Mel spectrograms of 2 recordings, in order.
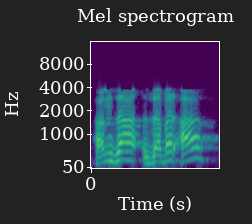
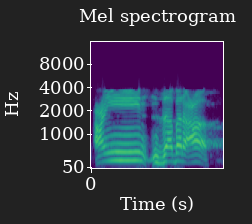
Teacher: جب ہم حمزہ کی ادائیگی کریں گے تو اس کی آواز حلق کے نچلے حصے سے آئے گی، اور جب ہم عین کی ادائیگی کریں گے تو اس کی آواز حلق کے درمیانے حصے سے آئے گی۔ یعنی اسے ہم پڑھیں گے حمزہ زبر آ، اور اسے پڑھیں گے عین زبر آ۔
